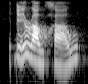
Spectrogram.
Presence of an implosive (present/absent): present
